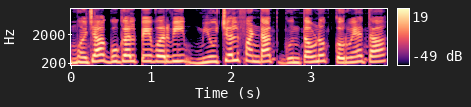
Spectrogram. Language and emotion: Goan Konkani, neutral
